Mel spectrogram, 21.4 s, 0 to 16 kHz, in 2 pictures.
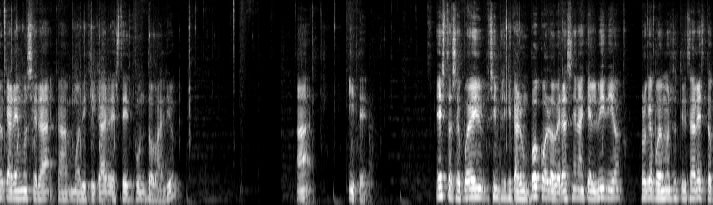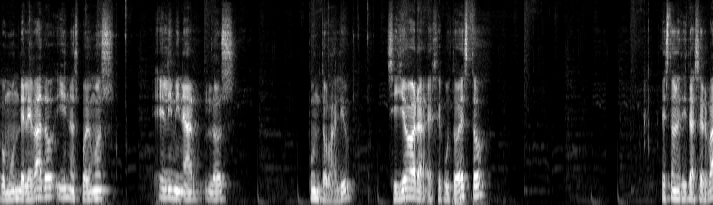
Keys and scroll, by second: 5.8 Escape, 6.1 ctrl+alt+o, 9.4 alt+Return, 17.5 ctrl+r.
